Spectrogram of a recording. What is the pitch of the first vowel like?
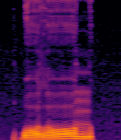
low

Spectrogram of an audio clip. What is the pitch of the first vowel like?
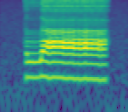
falling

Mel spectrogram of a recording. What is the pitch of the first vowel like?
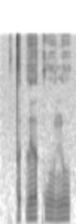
low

